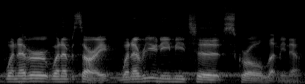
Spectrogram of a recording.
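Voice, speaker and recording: A man hosting a live stream, chatting playfully with sudden excited jumps in his voice. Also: mid-range voice, fast talker, faint music behind. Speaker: livestream host. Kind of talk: casual live stream chat.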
